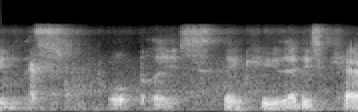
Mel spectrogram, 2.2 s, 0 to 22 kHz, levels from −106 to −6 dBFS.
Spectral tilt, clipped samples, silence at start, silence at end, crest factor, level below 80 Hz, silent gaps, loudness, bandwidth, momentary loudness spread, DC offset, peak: -4.5 dB/octave; under 0.1%; 0 s; 0 s; 20 dB; -64 dBFS; none; -24 LUFS; 9.2 kHz; 9 LU; under 0.1%; -4 dBFS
